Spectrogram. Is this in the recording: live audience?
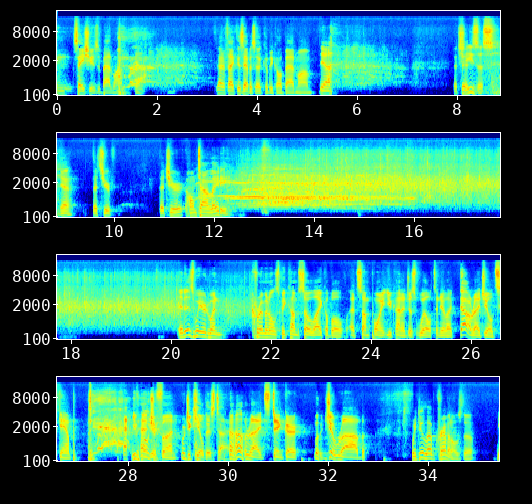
yes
